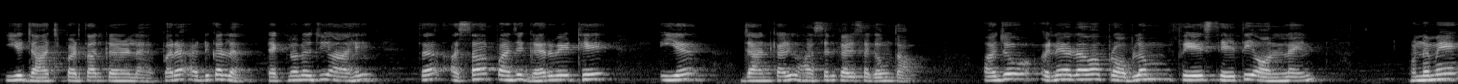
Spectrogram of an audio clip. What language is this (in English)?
Sindhi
